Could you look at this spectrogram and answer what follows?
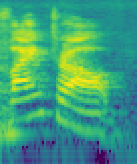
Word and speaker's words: Weintraub: E é Weintraub. Boa, você falou ainda com pronúncia do sul da Alemanha.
